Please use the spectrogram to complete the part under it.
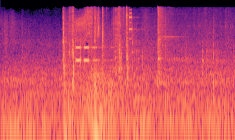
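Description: A heavy door clicks open and swings shut.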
